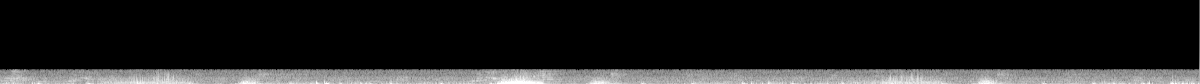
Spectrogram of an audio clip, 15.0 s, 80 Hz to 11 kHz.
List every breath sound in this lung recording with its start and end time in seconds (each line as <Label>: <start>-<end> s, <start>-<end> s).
Inhalation: 1.58-2.37 s, 6.10-6.82 s, 11.00-11.95 s
Exhalation: 2.87-3.29 s, 7.35-7.91 s, 12.26-12.61 s
Wheeze: 6.10-6.82 s
Crackles: 1.58-2.37 s, 2.87-3.29 s, 7.35-7.91 s, 11.00-11.95 s, 12.26-12.61 s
